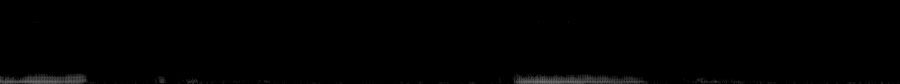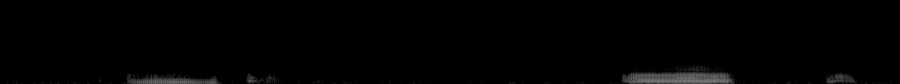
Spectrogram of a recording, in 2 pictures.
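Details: Dog snoring while cuddling with a cat: low, rumbling snores every few seconds, about 12 a minute, with quiet breathing between and a faint high tone behind.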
